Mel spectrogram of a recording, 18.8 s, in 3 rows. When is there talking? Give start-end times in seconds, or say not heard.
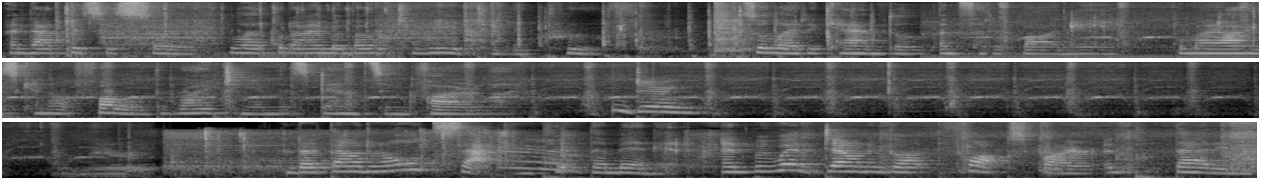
0.0-9.8, 13.9-18.8.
